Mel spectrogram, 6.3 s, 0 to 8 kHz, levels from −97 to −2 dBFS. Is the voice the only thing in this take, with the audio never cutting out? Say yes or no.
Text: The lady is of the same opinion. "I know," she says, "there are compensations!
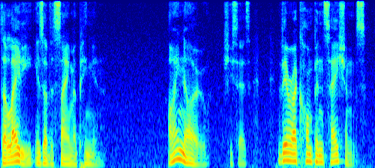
yes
